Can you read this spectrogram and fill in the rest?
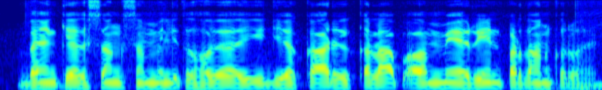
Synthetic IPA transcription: bɛ̃ːŋkːesə̃ŋɡsə̃mːɪlɪt̪ɦoːeid͡ʒekaːɾkəlaːpɔːmeɾiːnpɾəd̪aːnkəɾoɦɛ̰ː

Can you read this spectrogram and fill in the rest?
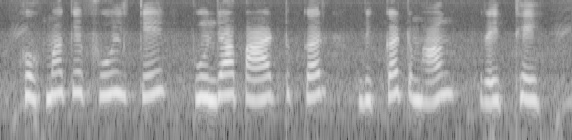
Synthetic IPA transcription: kʰokmakepʰuːlke | pũːnd͡ʒapaːʈkəɾ | bɪkəʈmãːŋɡ | ɾəɦit̪ʰːeː

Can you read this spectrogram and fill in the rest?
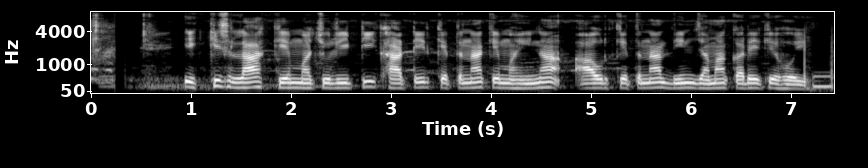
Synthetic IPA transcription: ɪkːislakʰkemət͡ʃuɾiʈikʰaʈiɾket̪nakeməɦinaaʊɾket̪nad̪ind͡ʒəmakəɾekeɦoj

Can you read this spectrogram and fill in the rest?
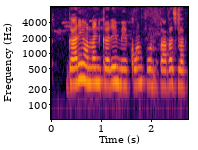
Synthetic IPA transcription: ɡaːɾiɔːnlaːɪnkəɾemẽkɔːnkoːnkaːɣəzlɐɡ̪

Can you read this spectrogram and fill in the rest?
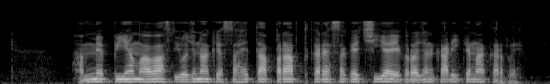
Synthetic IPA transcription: həmːẽpiːemaːʋaːsjoːd͡ʒnakesəɦɪt̪apɾaːp̚t̪kəɾesəket͡ʃʰijɛeːkɾod͡ʒənkaːɾikenakəɾbeː

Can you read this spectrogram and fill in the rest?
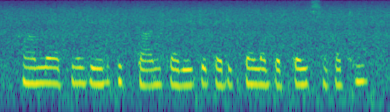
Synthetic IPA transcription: kamːẽɐpneɡeːɾb̪ɪk̚d̪aːnkɐɾeket̪ɐɾiːkalɐbət̪ːəlsɐkət̪ɦũː

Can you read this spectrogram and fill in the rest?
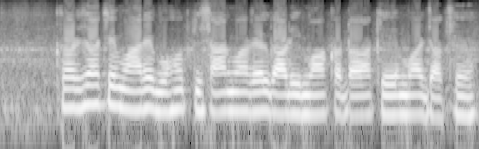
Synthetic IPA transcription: kəɾd͡ʒakemaːɾebəɦʊt̪kɪsaːnmẽɾeːlɡaːɽimãkəʈakeməɾd͡ʒat̪ʰe

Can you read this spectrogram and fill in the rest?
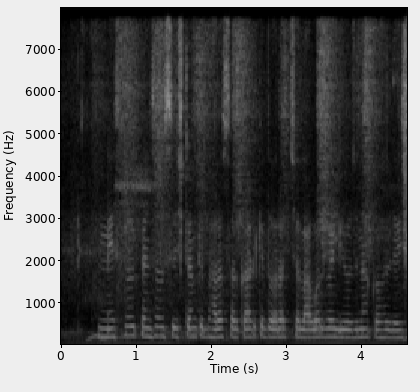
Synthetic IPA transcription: neːʃnəlpẽnʃənsɪsʈəmkebʱaːɾət̪səɾkaːɾked̪waːɾat͡ʃəlaːʋəlɡəljoːd͡ʒnakɐɦəld͡ʒaːiɛ

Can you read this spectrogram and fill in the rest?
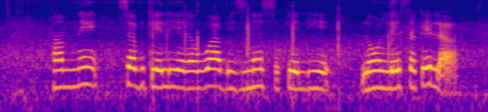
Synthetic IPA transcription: həmne | səbʱkelieɾəɦʊwabɪd͡ʒneskelie | loːnlesəkela̰ː

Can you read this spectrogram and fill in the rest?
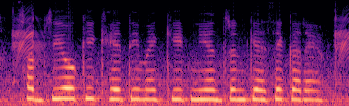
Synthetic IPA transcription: sɐbziõkikʰeːt̪imẽkiːʈnijə̃nt̪ɾənkɛːsekɐɾẽː

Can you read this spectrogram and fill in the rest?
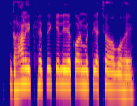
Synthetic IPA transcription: d̪ʱankekʰet̪ikeliekɔɾmiʈːiətːʃʰaɦoboɦəj

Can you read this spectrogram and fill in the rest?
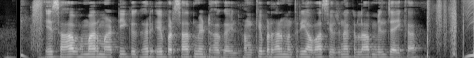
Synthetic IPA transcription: eːsəɦəbɦəmaːɾmaːʈikeɡʱəɾebəɾsaːt̪mẽɖʱəɦɡəɪlɦəmkepɾəd̪ʱaːnmə̃nt̪ɾiaːʋaːzjoːd͡ʒnakelaːbʱmɪld͡ʒaːeɡaː

